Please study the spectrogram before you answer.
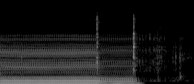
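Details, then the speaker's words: Foot warmer and massager, working side's vibration motor running: a steady low even hum for about a second, then cut off with a click; normal massage motor, while the other side's motor does not work. "so it's got a vibration um like a motor on it and on this side the same but this side it doesn't work"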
